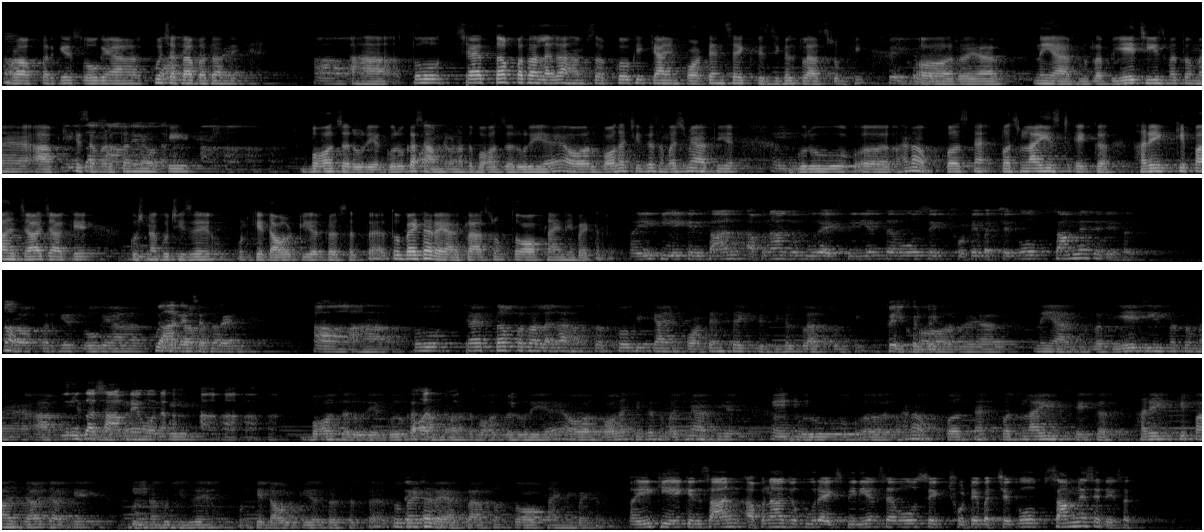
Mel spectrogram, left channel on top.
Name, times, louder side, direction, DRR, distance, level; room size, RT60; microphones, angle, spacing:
voice 1, 0.0-2.4 3.5-8.9 9.1-10.0 10.3-13.9 15.0-24.9 25.3-30.1, left 6 dB, 75° left, 11 dB, 0.3 m, -35 dB
voice 2, 1.6-2.4 3.1-3.7 8.9-9.4 12.6-14.8 16.1-16.6 17.1-17.2 19.7-20.1 25.3-25.9 28.0-28.1 30.3-35.4, right 4 dB, 45° right, 9 dB, 0.3 m, -38 dB
sound 1, 7.0-12.5 13.1-13.2 13.5-26.6, right 2 dB, 15° right, 0.9 m, -57 dB
8.0 x 3.9 x 3.1 m, 1.3 s
head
